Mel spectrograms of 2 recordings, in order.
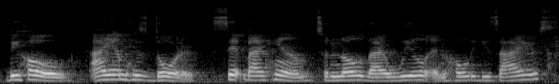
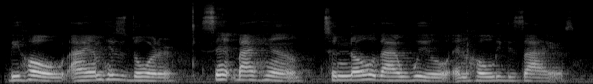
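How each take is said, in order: First: It is said as a question. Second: It is said as a statement.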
